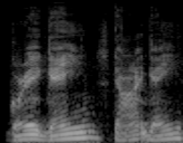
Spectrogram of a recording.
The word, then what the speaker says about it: Greg Gaines: Greg Gaines, that's how you say his name, DT, Rams had a worse season than we did.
